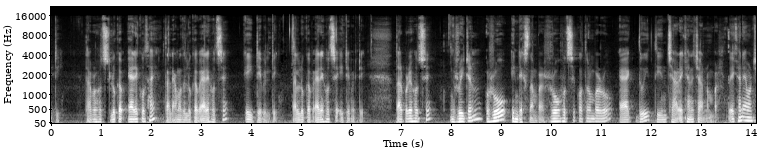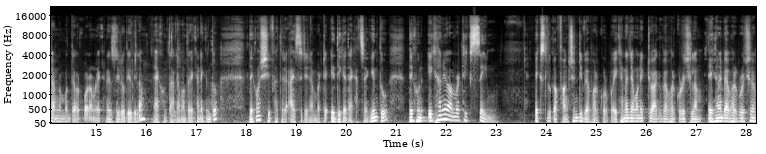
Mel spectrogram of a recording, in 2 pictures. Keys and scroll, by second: 1.6 ,, 7.6 ,, 13.7 KP_4, 14.6 ,, 16.3 shift+0, 16.7 shift+Return.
